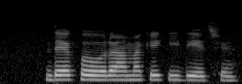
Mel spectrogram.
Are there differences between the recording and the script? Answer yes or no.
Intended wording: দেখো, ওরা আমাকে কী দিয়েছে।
no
